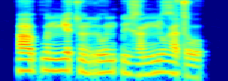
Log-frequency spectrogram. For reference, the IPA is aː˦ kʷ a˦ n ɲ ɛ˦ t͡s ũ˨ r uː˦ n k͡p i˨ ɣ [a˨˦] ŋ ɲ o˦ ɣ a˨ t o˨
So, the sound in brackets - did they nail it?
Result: yes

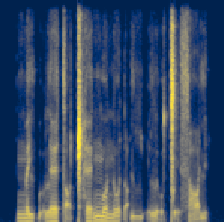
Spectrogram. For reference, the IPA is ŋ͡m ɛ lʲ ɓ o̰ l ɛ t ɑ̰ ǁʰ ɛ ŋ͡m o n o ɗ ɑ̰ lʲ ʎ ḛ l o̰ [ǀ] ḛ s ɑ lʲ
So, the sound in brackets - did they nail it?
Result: yes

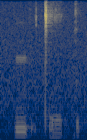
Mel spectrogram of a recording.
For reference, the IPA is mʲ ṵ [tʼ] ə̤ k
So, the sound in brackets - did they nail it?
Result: yes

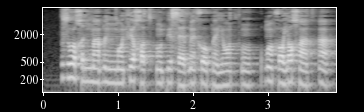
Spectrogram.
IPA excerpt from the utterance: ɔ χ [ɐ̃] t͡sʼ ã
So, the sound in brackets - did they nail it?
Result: no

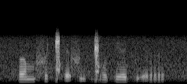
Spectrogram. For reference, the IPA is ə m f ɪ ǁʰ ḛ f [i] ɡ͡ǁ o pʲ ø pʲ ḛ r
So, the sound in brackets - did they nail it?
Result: no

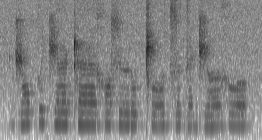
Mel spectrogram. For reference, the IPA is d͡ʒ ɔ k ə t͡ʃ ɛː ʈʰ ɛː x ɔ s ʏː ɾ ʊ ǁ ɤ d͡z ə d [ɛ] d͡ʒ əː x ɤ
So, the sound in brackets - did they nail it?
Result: yes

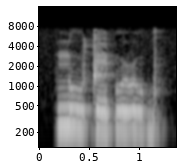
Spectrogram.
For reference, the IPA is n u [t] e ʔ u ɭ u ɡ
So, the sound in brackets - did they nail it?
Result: yes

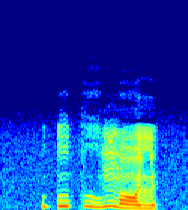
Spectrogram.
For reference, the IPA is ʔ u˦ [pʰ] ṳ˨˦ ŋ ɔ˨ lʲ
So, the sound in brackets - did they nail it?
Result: no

